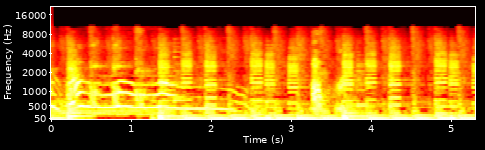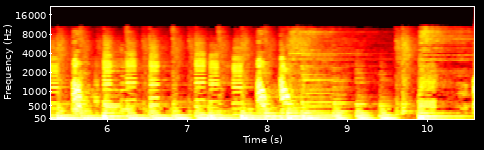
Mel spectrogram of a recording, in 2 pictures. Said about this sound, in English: Did you hear that, Toes? What was it? Oh, I see. It was the dog from our next story.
